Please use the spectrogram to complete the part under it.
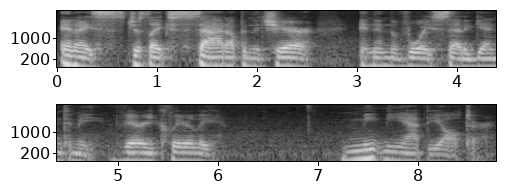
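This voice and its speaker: A man telling his personal conversion testimony in an earnest, halting way, repeating phrases and often saying "like". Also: lowish voice, level tone, slight background noise. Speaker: speaker giving a religious testimony.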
